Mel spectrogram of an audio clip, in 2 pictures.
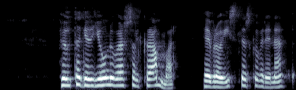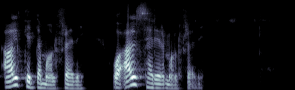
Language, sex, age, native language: Icelandic, female, 50-59, Icelandic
